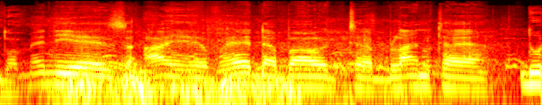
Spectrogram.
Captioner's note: Hablando idioma extranjero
